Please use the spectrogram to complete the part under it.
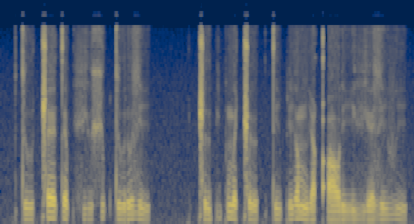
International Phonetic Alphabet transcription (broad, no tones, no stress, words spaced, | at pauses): tɯǁɛ t̪ɛpfʲʉʃʏp tɯɾɯzi | ǁɨpʲɨkmɛǁʏ | t̪ip ɾiɐ̯mi qʼɔ ɾi vʲɛzivi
